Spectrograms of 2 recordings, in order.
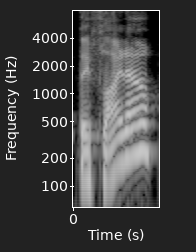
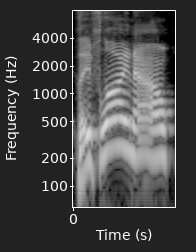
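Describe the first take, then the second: First: An impression of Finn, said as a question. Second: An impression of Poe, said super over the top.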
